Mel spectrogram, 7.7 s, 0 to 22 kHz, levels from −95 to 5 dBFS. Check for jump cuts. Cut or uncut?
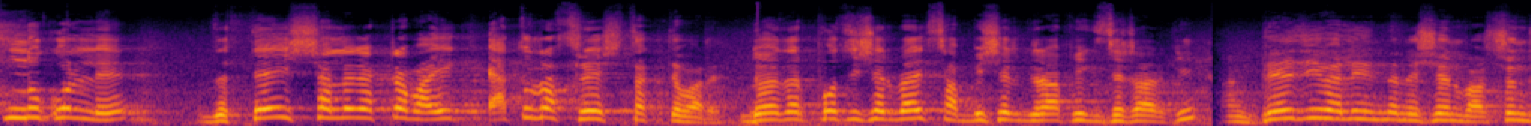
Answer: cut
